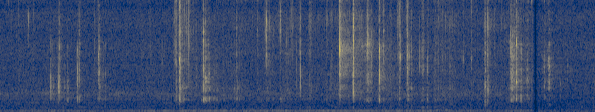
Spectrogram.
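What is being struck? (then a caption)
Bar of soap cut with a metal blade. A metal blade scores and scrapes crunchy cubes off a dry, solid green bar of soap held in the palm. The result is a scattered series of short, bright crunching clicks and light scrapes over a faint steady low hum, which cuts out near the end.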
